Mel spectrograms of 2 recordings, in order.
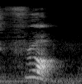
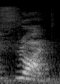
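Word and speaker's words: froid: D you will not pronounce at the end of word. So it is fro. What is it? Fro, not fraud. It's fro.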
